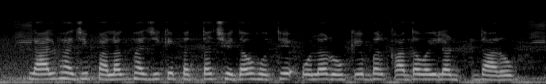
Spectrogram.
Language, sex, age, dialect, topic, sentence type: Chhattisgarhi, female, 18-24, Eastern, agriculture, question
